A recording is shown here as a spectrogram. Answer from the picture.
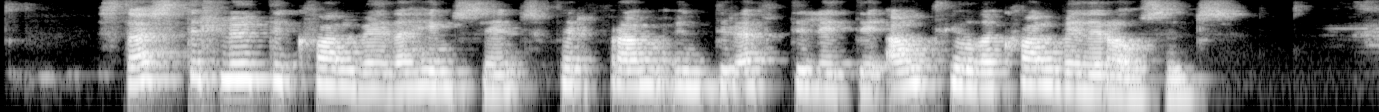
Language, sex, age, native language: Icelandic, female, 50-59, Icelandic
